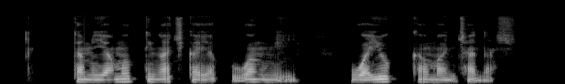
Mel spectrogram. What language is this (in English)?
Jauja Wanca Quechua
